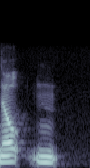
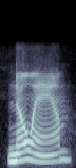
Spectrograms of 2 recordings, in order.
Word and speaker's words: Noam: Noam. – Noam. – So it's like Noah, except with an M.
